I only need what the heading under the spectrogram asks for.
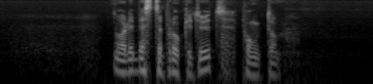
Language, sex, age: Norwegian, male, 42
